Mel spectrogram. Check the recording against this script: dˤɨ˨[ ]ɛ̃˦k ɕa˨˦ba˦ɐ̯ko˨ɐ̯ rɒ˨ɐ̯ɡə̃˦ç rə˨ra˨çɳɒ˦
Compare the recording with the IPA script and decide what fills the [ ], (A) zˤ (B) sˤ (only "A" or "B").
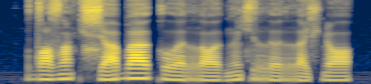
A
